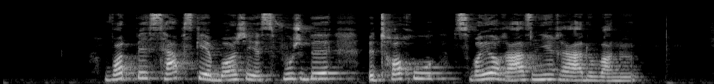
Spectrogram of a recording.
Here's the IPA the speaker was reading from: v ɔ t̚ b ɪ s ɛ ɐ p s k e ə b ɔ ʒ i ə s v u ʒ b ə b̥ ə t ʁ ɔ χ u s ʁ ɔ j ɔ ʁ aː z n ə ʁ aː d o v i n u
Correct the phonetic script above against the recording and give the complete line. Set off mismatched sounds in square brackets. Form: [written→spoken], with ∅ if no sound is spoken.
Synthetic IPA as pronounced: v ɔ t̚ b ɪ s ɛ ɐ p s k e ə b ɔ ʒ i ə s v u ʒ b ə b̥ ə t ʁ ɔ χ u s [ʁ→v] ɔ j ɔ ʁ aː z n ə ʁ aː d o v [i→a] n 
